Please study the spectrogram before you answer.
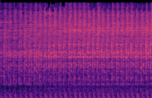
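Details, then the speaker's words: Royal Enfield Himalayan single-cylinder after valve clearance check and adjustment: steady thump with a light, even tappet tick, only slightly audible, which is how it should be; normal valve tick. "yeah you can hear it but only a little that's the way it should be"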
